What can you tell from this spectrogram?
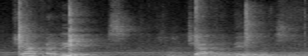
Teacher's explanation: Whenever we have a word that has more than one stress in it, followed by another word with a stress that is strong. So the word Japanese, for example, it's actually double stressed.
